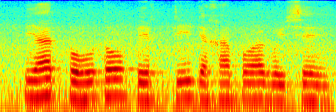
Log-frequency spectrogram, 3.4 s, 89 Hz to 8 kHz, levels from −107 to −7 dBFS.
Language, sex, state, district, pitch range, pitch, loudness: Assamese, male, Assam, Kamrup Metropolitan, 140-155 Hz, 145 Hz, -17 LUFS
